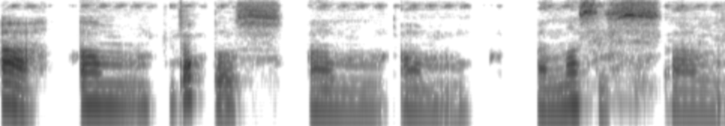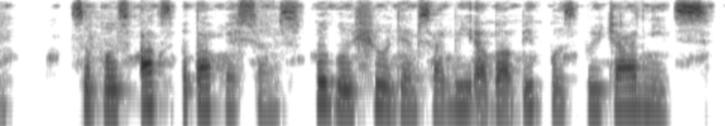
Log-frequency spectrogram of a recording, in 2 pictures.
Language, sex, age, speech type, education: Nigerian Pidgin, female, 15-29, spontaneous, tertiary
